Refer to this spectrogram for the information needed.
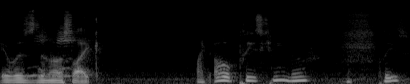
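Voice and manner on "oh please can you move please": mock timid, meek, breathy, polite, half-whispered pleading tone. Retelling how a mail truck driver honked at them: imitating a passive, polite plea. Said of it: "it was a very passive".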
